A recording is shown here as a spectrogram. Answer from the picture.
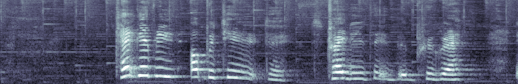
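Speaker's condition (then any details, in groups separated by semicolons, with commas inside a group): Cerebral palsy; affects speech and movement; speech impediment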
